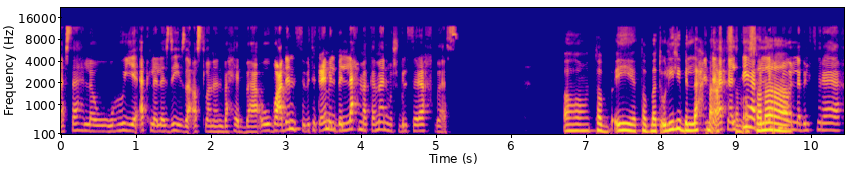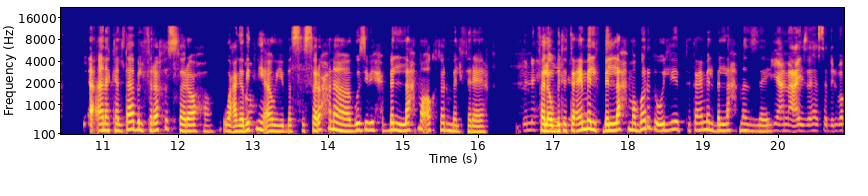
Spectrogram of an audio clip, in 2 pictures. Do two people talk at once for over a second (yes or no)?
yes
